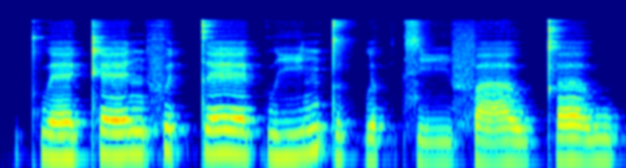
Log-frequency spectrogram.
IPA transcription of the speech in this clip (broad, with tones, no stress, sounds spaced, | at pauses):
kʷʰ ɛː˨˩ kʰ ɛː˨˧ n f ɵ˧ t̚ t̪ ɛː˧ kʷ iː˨˥ n t̪ ʊ˨ k̚ l ʊ˨ k̚ t͡s iː˨˩ f aː˨˧ w kʰ ɐ˧ w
